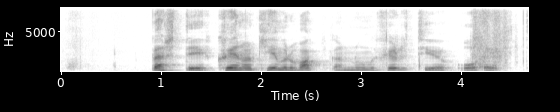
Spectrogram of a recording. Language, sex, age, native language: Icelandic, male, 15, Icelandic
